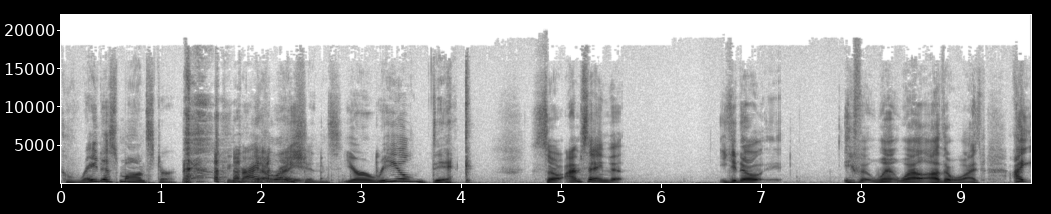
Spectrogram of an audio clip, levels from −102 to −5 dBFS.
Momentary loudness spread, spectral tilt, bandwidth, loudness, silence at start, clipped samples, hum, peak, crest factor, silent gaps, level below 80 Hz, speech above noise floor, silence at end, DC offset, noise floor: 11 LU; -5 dB/octave; 19 kHz; -19 LUFS; 0 s; under 0.1%; none; -2 dBFS; 20 dB; none; -48 dBFS; 35 dB; 0 s; under 0.1%; -54 dBFS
